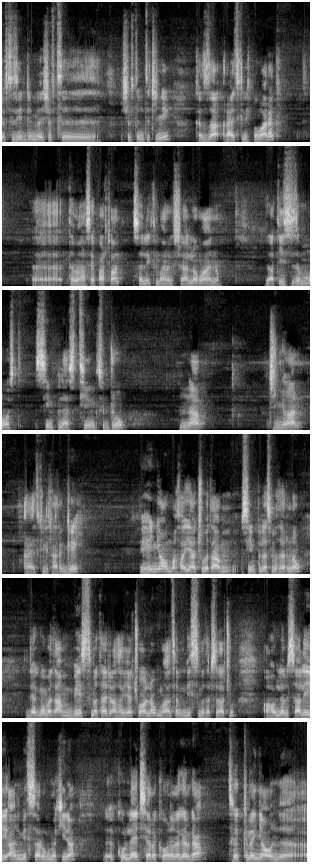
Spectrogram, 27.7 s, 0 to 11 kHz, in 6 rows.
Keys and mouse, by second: 2.0-3.8 middle drag, 4.2 middle click, 8.6-10.4 right drag, 9.5 f, 11.2-12.9 right drag, 12.0 KP_Subtract, 14.2-19.4 middle drag, 19.6 middle click, 24.2-26.0 right drag, 25.2 f, 26.6-27.6 middle drag.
